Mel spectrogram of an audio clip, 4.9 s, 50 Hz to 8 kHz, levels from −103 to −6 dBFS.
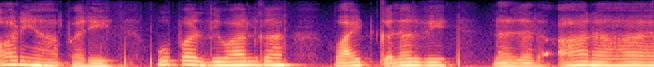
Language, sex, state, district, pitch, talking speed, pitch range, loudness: Hindi, male, Jharkhand, Ranchi, 145 Hz, 170 wpm, 130-155 Hz, -13 LUFS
